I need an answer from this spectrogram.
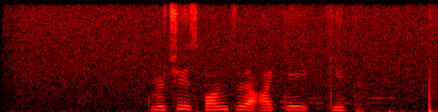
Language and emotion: Russian, neutral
